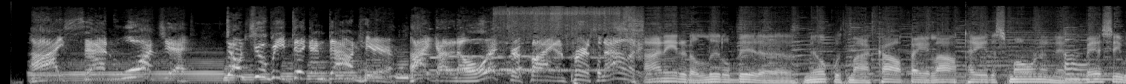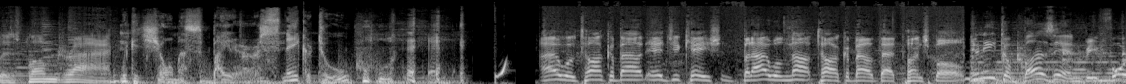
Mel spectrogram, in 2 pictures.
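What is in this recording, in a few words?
American English, acting, Variabel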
